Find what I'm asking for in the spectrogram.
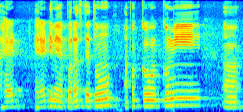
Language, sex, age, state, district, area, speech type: Goan Konkani, male, 18-30, Goa, Quepem, rural, spontaneous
